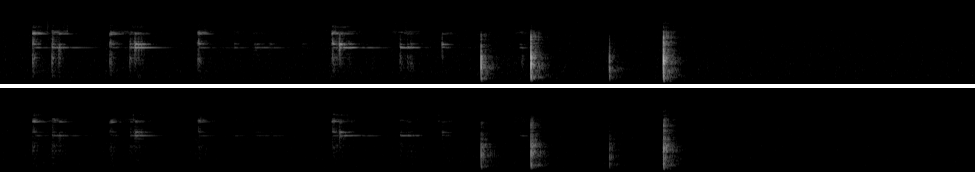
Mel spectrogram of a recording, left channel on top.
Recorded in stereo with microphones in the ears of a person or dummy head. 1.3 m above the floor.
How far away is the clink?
About 0.8 m.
